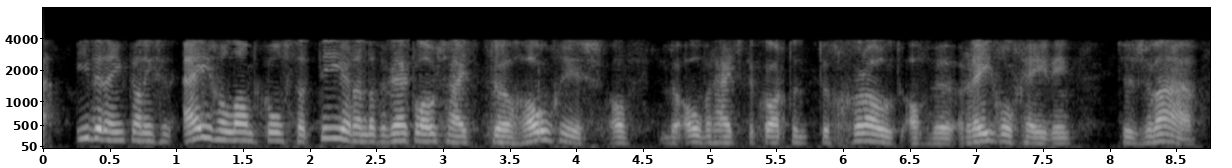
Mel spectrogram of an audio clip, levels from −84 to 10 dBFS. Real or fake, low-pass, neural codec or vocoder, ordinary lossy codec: fake; 7.2 kHz; codec, 16 kHz, 4.8 kbps, FACodec; AAC, 16 kbps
